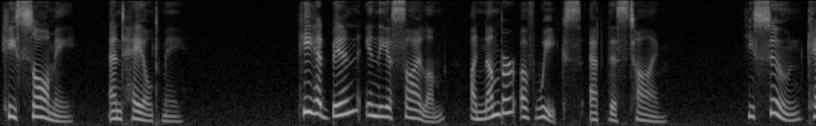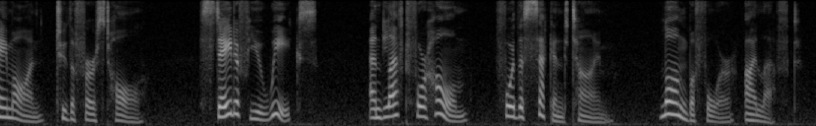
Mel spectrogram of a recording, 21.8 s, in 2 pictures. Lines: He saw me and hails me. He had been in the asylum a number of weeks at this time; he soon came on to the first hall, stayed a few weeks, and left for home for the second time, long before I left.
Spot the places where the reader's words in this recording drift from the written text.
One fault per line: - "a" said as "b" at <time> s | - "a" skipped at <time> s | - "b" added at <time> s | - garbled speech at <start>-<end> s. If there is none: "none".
- "hails" said as "hailed" at 1.6 s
